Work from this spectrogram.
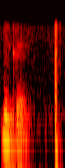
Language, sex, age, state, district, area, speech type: Marathi, male, 60+, Maharashtra, Osmanabad, rural, conversation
